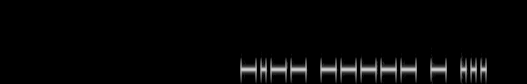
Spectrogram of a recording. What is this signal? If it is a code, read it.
Morse code, heard as a keyed tone, about 26 wpm, 700 Hz. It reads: Y0TS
